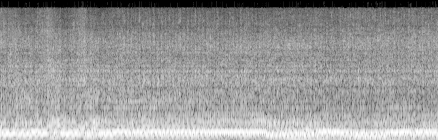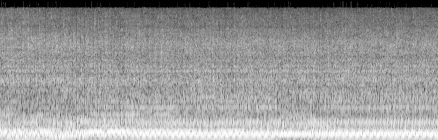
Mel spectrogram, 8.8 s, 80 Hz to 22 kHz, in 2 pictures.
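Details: 1977 Yamaha XS750 four-cylinder, first start in 30 years after carb rebuild, velocity stacks, fresh oil, filter, new plugs, auxiliary fuel tank: catches and settles to an even idle, revs rise and fall smoothly, no knocks or misses; normal running.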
